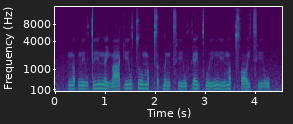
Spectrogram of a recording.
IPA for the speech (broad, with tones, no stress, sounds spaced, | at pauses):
n̪ ɐ˧ p̚ n̪ iː˨˩ w t̪ iː˥ n̪ e˨˩ j m aː˨ k iː˥ w t͡s uː˥ m ɐ˧ p̚ t͡s ɐ˨˥ t̚ w ɪ˧ ŋ t͡sʰ iː˨˥ w k e˥ j kʷʰ iː˨˥ ŋ iː˨˥ m ɐ˨ p̚ t͡sʰ ɔː˨ j t͡sʰ iː˧ w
